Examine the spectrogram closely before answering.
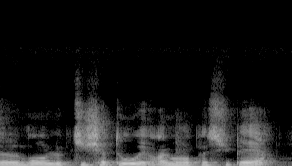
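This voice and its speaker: A woman speaks at a fairly low pitch in a dark, mellow tone. The background is quiet. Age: 60s. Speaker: art course student. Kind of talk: testimony. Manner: halting, with many fillers.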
